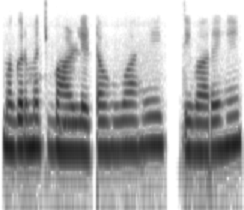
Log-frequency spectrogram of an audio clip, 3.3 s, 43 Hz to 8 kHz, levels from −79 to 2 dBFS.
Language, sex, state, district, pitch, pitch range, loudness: Hindi, female, Uttar Pradesh, Saharanpur, 200 Hz, 195-210 Hz, -16 LUFS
